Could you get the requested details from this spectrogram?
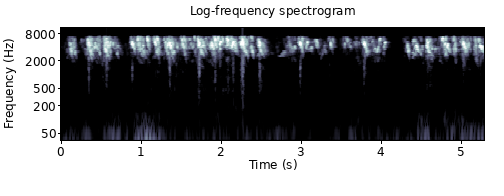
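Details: Eurasian tree sparrows descend all at once on a garden in Japan to eat at dusk on 22 July. Bright, rasping chirps pour out in dense bursts with a short lull around the fourth second before the chatter resumes.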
